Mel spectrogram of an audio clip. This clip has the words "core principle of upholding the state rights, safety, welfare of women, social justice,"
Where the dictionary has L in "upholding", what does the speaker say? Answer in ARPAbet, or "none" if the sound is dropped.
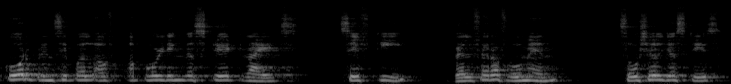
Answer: L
